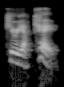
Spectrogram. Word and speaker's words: Kyriaki: And wait a second, I want to say Kyriake. I want to make sure that I say it correctly because I've been practicing.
